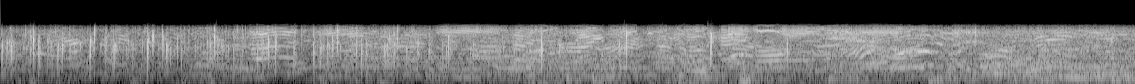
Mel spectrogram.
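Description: A crowd cheers and shouts in the distance.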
